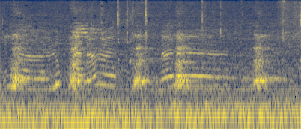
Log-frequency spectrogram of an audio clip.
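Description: A dog yelping and whining over and over: a string of short, high, wavering calls, several each second, over a steady low hum.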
